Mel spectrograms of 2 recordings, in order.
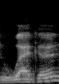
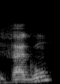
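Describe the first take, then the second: First: The word begins with a w sound. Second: The word begins with a v sound. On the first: Some other speakers say it this way. "les certains disent wagon" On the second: This is how French speakers say it. "nous on dit wagon"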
